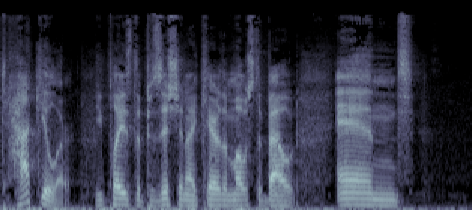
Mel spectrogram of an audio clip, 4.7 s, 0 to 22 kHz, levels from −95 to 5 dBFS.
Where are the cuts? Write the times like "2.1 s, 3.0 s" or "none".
0.9 s, 3.3 s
